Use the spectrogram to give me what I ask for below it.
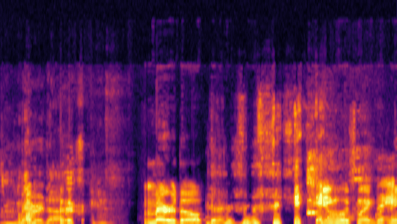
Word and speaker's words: Merida: Ratatouille, Manuel, Marita, Launchpad, and Carl. Rita. Yo, can we talk about Wait, something real what? quick? Marita. They have Marita. That's how it's spelled. It's Merida.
